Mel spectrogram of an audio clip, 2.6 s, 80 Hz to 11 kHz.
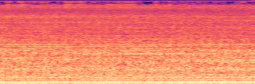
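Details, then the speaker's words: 1993 Asuna Sunfire after replacing the coolant temperature sensor for hard starting and flooding after a drive: a smooth, even idle with a steady low hum and no ticking or misses; normal idle. "It's smooth. Idle's nicely nicely tuned here. So, uh, very impressive."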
